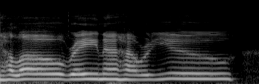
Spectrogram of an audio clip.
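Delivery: easygoing, chatty, friendly, sociable, unhurried voice. Showing how a chatty friendly question would sound: imitating a chatty friendly greeting. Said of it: "chatting and friendly".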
